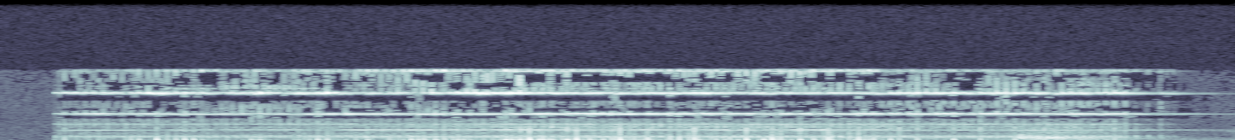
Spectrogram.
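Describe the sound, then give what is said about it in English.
An alarm clock goes off in the middle of a church sermon, a loud, steady metallic ringing that runs unbroken for about six seconds before cutting off. “Going off. Evidently, someone had planted an alarm clock right in the middle of my sermon to distract me.”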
